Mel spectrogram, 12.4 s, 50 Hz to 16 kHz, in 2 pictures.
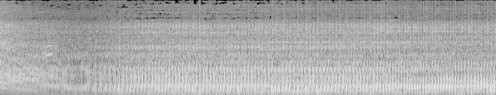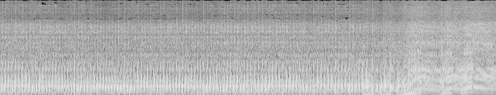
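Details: Stihl MS390 chainsaw with new top end, crank seals, carburetor kit, fuel line and filter, returned with an air leak: screams at a high, steady, lean pitch without dropping as it should, then wavers on the way down.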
